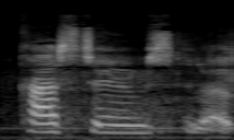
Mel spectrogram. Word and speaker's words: costumes: suits and ladies um costumes. Actually suits are called costumes in French. They costume you don't pronounce the s in French even though it's plural.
